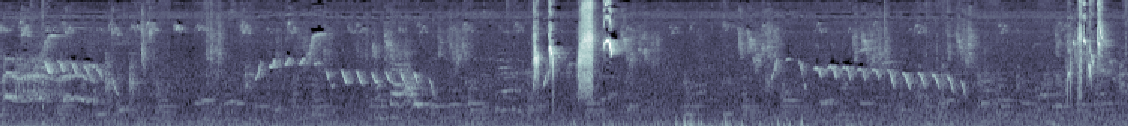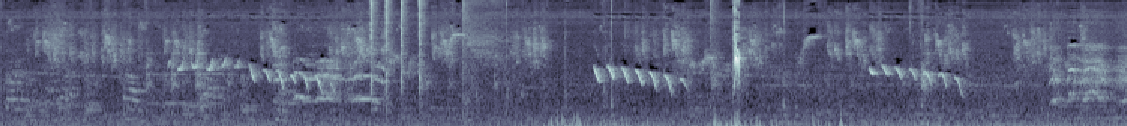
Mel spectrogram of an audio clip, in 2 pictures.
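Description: Golden-fronted leafbird singing: short phrases of rapid, falling notes repeated every few seconds, with a few loud, sharp snaps in between.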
